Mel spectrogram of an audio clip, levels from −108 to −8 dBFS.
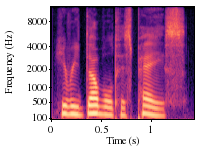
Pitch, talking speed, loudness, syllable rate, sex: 180 Hz, 165 wpm, -17 LUFS, 4.7 syllables/s, female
